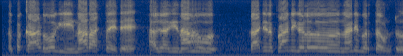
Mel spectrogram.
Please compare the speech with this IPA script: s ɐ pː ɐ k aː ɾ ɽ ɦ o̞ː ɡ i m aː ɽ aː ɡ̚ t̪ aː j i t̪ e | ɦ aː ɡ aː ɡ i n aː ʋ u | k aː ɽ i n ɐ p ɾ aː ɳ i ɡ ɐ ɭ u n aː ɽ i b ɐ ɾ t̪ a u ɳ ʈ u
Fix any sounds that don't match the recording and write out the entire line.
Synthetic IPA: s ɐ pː ɐ k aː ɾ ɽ ɦ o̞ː ɡ i n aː ɽ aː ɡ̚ t̪ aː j i d̪ e | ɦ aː ɡ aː ɡ i n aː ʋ u | k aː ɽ i n ɐ p ɾ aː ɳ i ɡ ɐ ɭ u n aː ɽ i b ɐ ɾ t̪ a u ɳ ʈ u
